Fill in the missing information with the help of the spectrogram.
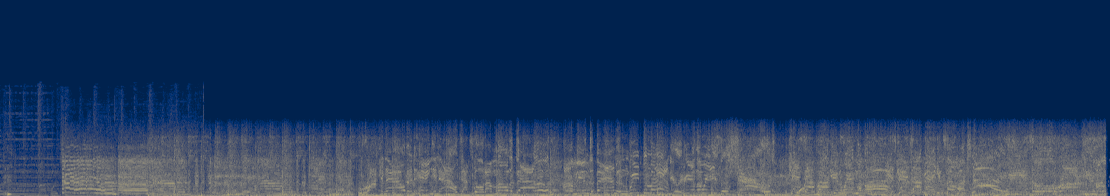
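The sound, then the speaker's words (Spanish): A loud, energetic TV series theme song plays for about twenty seconds, a full band with driving drums and enthusiastic, shouted-sounding vocals, steady and dense from start to finish. “esta canción fue de la serie Estoy en la banda”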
